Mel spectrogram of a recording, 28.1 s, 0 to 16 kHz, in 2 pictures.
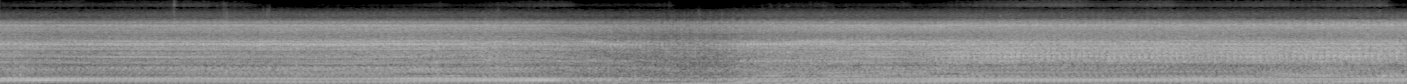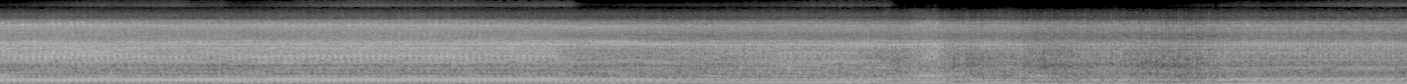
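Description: Nissan Patrol engine running as the 4x4 crawls along a dirt track. The engine note dips and recovers about six seconds in and several times more near the end, as the revs change.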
